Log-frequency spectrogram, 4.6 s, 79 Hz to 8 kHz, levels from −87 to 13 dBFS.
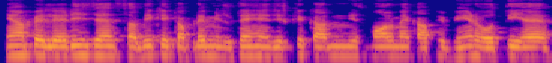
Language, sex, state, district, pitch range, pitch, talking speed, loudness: Hindi, male, Bihar, Saran, 130-140 Hz, 135 Hz, 235 wpm, -17 LUFS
